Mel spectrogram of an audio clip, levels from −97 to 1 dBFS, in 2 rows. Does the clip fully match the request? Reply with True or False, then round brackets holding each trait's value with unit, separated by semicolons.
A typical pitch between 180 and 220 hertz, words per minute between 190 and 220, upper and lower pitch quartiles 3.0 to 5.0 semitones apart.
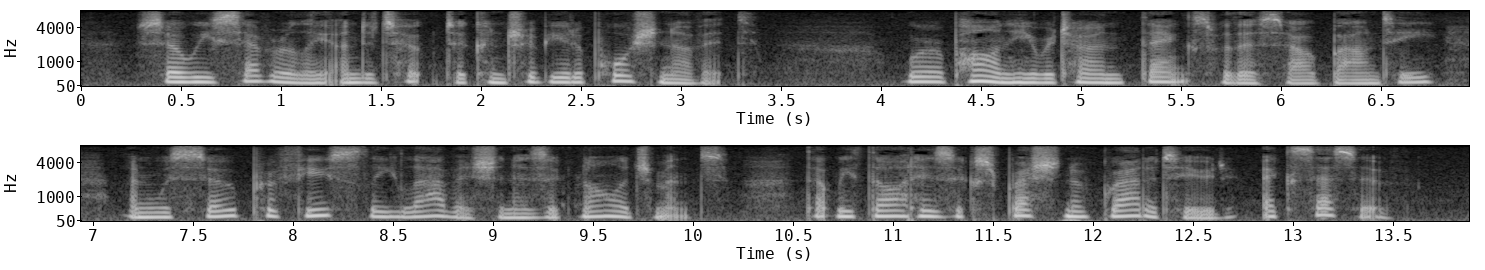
False (190 Hz; 145 wpm; 4.4 semitones)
